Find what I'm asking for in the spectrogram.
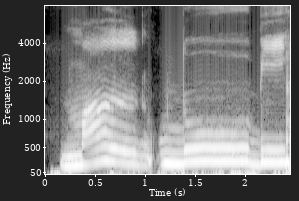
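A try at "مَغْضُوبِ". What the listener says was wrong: Nah, sedikit lagi itu masih ada masih ada G-nya. Jadi ghain itu bukan G. Kalau teman-teman menganggap ghain adalah G, jadi nanti dia suaranya terputus pasti mag. Bukan mag tapi mau, ngalir suaranya. Ghairil maghdubi.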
